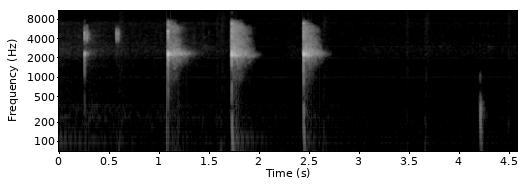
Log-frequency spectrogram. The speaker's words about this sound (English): Okay, I'm going to snap my fingers again and I'm going to be an animal.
